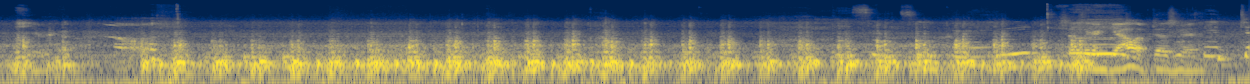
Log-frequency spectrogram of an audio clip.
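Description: Fetal heartbeat picked up by an ultrasound machine's Doppler and played through its speaker: a fast, even train of whooshing pulses that starts about two seconds in and runs until near the end.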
